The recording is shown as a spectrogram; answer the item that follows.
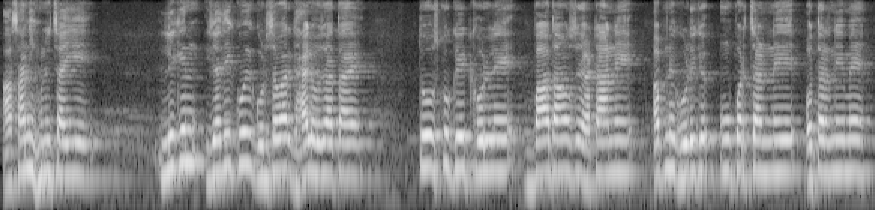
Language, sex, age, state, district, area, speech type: Hindi, male, 45-60, Rajasthan, Karauli, rural, spontaneous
